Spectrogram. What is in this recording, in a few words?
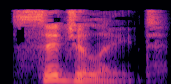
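"sigillate", British English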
